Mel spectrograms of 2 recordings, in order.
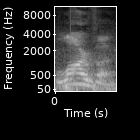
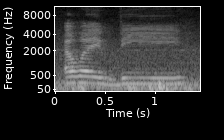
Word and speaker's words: larva: L-A-V-A-E, right? How do you spell it? The word is larva. It's a different word completely from lava.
